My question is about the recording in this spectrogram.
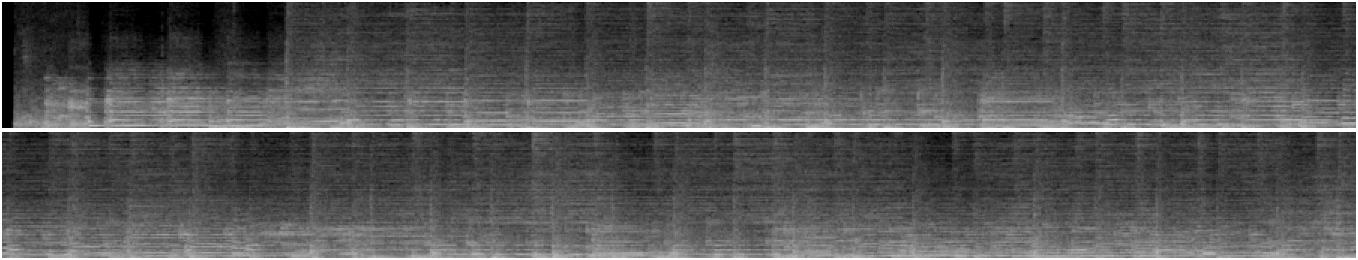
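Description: Live blues band playing: electric guitars over a drum kit, with a harmonica played into the vocal microphone.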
